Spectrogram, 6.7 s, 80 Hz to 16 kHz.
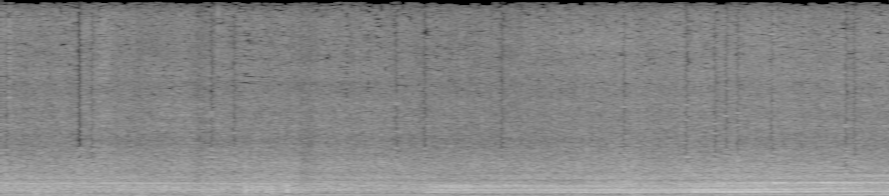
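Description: McLaren 720S twin-turbo V8 running at moderate speed, heard from inside the cabin over road noise, its note rising gently from about halfway through as the car picks up speed.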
